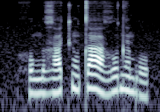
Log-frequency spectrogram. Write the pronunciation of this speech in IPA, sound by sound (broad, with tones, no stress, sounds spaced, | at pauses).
h o˨ ŋ ə˨ ɣ a˨˦ t͡ʃ ũ˧ t aː˦˨ ɣ o˦ d ɛ̃˧ b o˨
